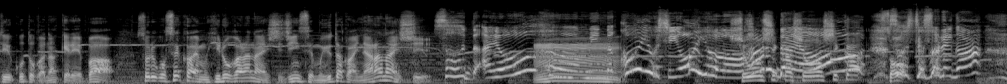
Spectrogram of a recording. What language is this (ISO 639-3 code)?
jpn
